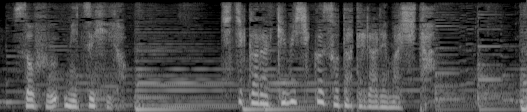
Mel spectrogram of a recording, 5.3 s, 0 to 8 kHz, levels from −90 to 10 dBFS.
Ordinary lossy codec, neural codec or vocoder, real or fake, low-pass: none; none; real; 7.2 kHz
